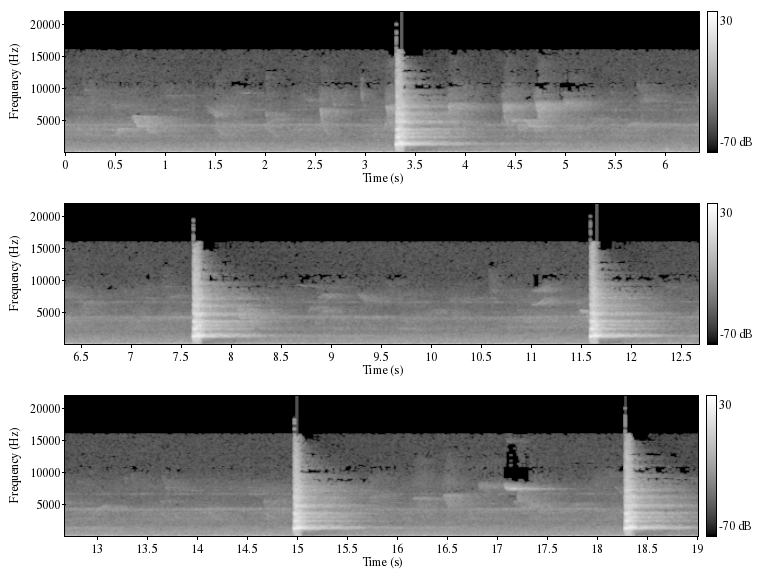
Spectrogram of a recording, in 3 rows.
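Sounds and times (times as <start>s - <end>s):
Bearded Bellbird calling: 3.2s - 5.2s, 7.6s - 9.2s, 11.6s - 13.0s, 15.0s - 16.6s, 18.3s - 19.0s.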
